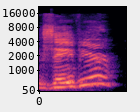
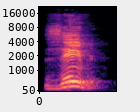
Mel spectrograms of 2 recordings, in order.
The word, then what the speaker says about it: Xavier: you hear anybody say Xavier stop following them the x is a z like exhibit x to the z z Xavier that's how they pronounce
